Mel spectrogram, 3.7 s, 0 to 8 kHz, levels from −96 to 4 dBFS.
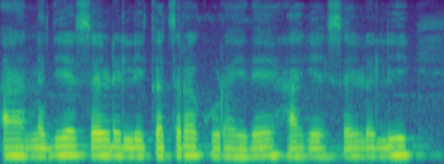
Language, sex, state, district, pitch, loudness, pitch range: Kannada, male, Karnataka, Bidar, 110 Hz, -17 LUFS, 105-110 Hz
